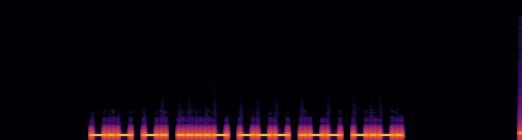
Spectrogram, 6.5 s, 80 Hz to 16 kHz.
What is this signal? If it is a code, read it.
Morse code, heard as a keyed tone, about 22 wpm, 700 Hz. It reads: KN4OWC
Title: USA Call Signs 22wpm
